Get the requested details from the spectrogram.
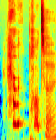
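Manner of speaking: very high-pitched elf voice. Reading a story, the narrator voices the creature greeting the boy in a high-pitched Dobby voice. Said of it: "said the creature in a high-pitched voice".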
